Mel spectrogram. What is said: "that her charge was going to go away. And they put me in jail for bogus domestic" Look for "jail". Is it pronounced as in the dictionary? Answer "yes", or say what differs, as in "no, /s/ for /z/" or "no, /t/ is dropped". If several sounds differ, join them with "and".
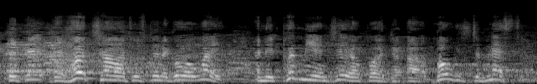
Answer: yes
